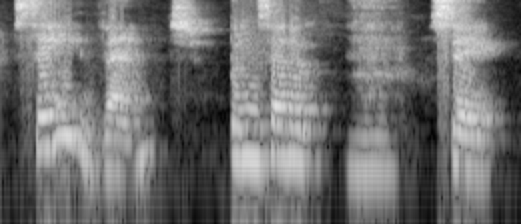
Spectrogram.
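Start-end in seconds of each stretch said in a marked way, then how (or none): 2.6-3.0 "v" as a held buzz; just the consonant "v", buzzing; isolated phoneme. Shown as a demonstration. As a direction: sound out "v", not "vee". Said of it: "substituting phonemes".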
